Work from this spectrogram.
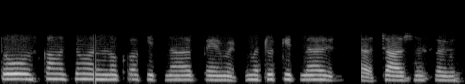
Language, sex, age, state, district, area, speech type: Hindi, female, 18-30, Uttar Pradesh, Pratapgarh, urban, conversation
